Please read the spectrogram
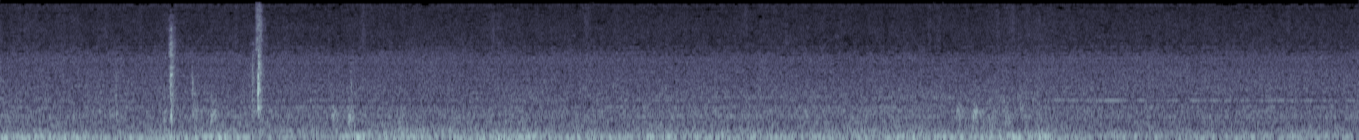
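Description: Steady low rumble of a moving vehicle heard from inside the cabin, with two brief clicks about a second and a half and two seconds in.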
